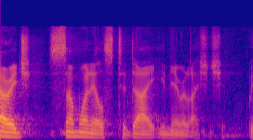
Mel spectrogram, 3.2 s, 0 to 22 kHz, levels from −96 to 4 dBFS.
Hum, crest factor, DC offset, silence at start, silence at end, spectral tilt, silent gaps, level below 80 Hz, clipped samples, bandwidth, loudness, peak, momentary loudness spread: none; 24 dB; under 0.1%; 0 s; 0 s; -4 dB/octave; none; -72 dBFS; under 0.1%; 10.5 kHz; -32 LUFS; -8 dBFS; 13 LU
